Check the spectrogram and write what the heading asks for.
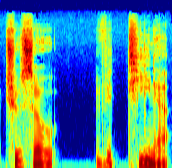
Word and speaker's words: Chusovitina: but yet we're seeing athletes like Oksana Chusovitina, I think I'm pronouncing that right, from Uzbekistan. – Yes, that's right. – Is that right? Okay, good. Well, she interestingly enough, about this athlete, Oksana Chusovitina, she's officially competed in 8 Olympic Games.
